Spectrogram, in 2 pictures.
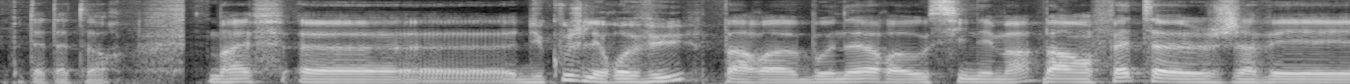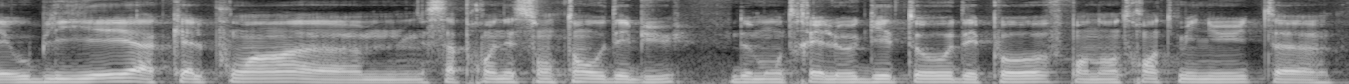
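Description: A man's voice: fairly low pitch, fairly even intonation, a little slow, a little mellow. A man talking casually on a podcast, thoughtful and hesitant with many fillers. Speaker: podcast co-host. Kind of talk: casual discussion.

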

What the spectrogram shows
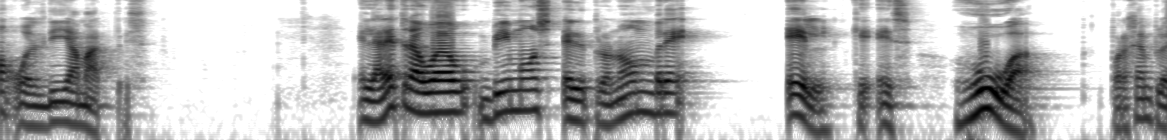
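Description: A man gives a podcast lesson at an unhurried, deliberate pace. He speaks patiently and says each sound again and again so listeners can follow. His voice sits at an ordinary middle pitch. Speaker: Arabic teacher.

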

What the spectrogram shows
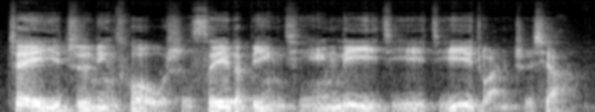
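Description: A man reads a short story aloud in an even, measured way. His voice sits at a middling pitch, neither high nor low. He tells it steadily from start to end. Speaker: narrator. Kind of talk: storybook reading.

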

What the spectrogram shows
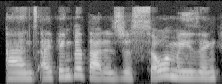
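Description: A young adult woman hosts a podcast interview, her mid-range voice a little nasal from a recent illness. She talks fairly quickly with warm enthusiasm and lots of fillers. The studio-quality recording has no echo.

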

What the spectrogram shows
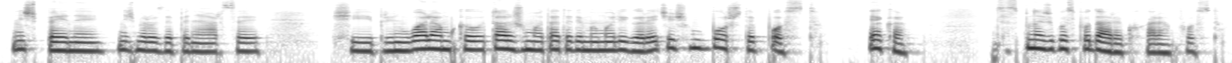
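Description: A woman's voice: fairly low pitch, fairly even intonation, mellow, close to an everyday voice. A woman reading a story aloud voices a curt male deputy giving reports.

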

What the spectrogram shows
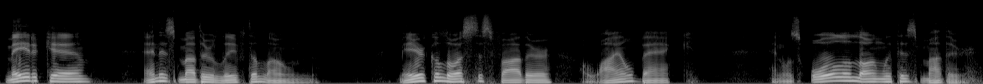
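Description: A man who is a rabbi narrates a story in a slow, expressive, dramatic storytelling manner. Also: on the low side, smooth, no echo.

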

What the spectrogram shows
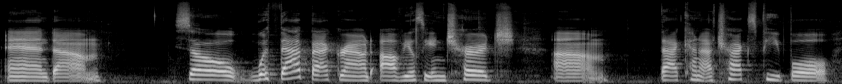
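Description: Woman, smooth clear voice, reflective, hesitant storytelling. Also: medium pitch, slow, a bit bright. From Hong Kong. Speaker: podcast co-host. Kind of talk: casual podcast storytelling.

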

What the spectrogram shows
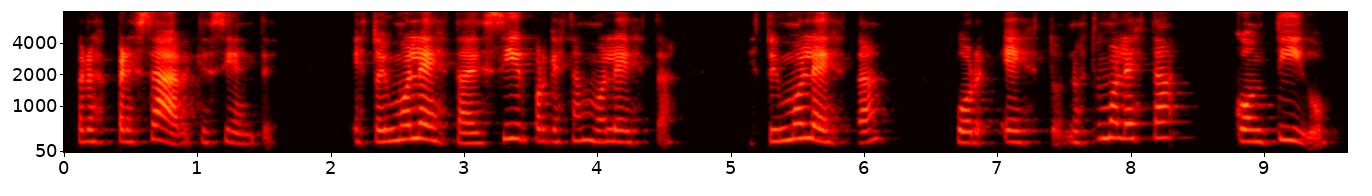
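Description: A woman coach talking in an interview, explaining ideas patiently and acting out little examples of what a parent might say. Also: high-pitched. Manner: warm, explanatory, acts out examples. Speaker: emotional wellness coach. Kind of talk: conversational interview.

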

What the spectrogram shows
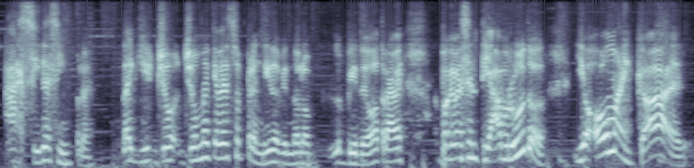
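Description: A man's voice: fairly high pitch, animated, brisk, pushed and bright, slightly rough, faint music behind. A man chatting casually about video games, constantly mixing English phrases into his Spanish and swearing freely.

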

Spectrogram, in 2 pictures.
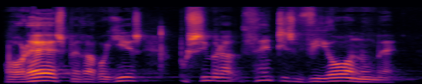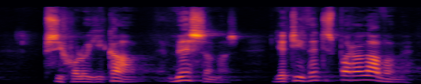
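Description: A man's voice: medium pitch, lively intonation. A man, an Orthodox priest, giving a storytelling homily to young parents in a church meeting room, his voice swelling and then dropping to near whispers.

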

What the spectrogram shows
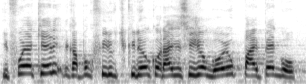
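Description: A man's voice: extremely high pitch, racing. A man teaching in a devotional podcast, emphatic and telling stories while acting out the people he quotes.

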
